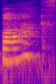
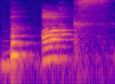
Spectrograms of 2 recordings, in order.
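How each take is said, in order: First: The sounds are said fast as one word. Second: The sounds are said slowly, pulled apart.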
